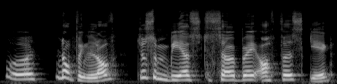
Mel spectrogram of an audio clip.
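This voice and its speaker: A pushy teenage bandmate from a read-aloud fan story talks in a sarcastic, needling way with a raised voice, as a man puts him on. His pitch rises and falls widely. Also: very animated, normal speed, darkish tone.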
